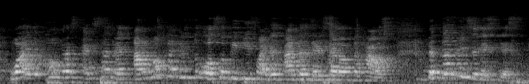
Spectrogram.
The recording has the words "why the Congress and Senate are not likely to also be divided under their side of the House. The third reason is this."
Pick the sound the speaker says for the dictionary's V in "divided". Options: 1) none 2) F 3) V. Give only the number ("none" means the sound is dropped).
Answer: 2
